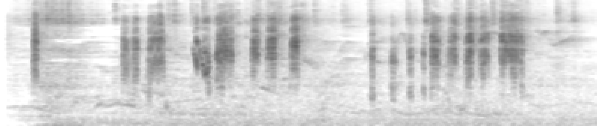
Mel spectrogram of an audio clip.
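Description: Budgerigar chatter: quick bursts of high, scratchy chirps and squeaky warbles, tumbling in two rapid runs with a brief pause between.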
